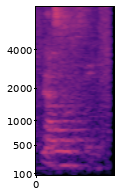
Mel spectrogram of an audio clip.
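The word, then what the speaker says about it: El Moussi: Al-Musi. Exactly. Please state your name, spell your last name. it's spelled S-O-U, F as in Frank, I-A-N-E, and the last name is Al-Musi, E-L, Okay, start again.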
